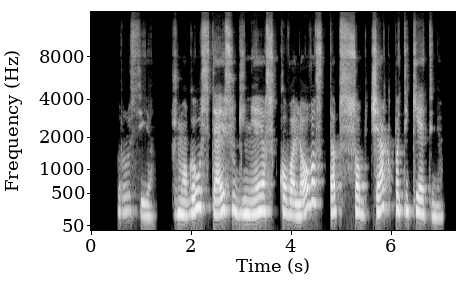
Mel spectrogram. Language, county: Lithuanian, Vilnius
